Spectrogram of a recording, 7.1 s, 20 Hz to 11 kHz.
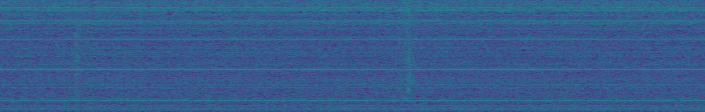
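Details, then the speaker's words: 1965 Fedders Weather Wheel air conditioner on a cold start in a cold shop, warming up at about 90 degrees as head pressure builds, now stabilized: steady, quiet hum with faint even tone and soft fan hiss, no knocks or rattles; running normally. "Oh, it's actually stabilized a little bit. So you can hear it's super quiet."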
